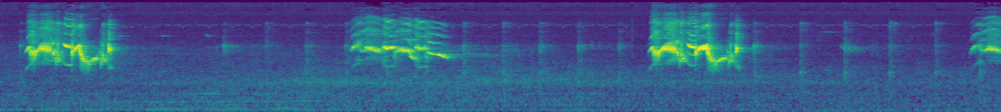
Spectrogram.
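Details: Late September, cherry tree: a resident brown-eared bulbul and a sweet-voiced rival call over each other in a territory fight. Three loud, strident, warbling bursts roughly every three seconds, with faint calls between.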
